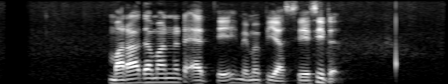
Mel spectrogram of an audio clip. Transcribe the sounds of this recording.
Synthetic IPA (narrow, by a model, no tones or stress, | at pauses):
maɾaːd̪amanːəʈəæt̪ːeːmeməpijasːeːsiʈə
